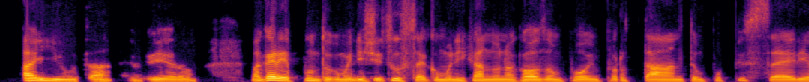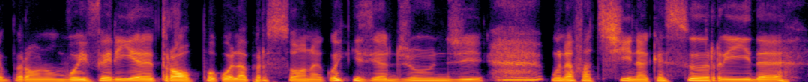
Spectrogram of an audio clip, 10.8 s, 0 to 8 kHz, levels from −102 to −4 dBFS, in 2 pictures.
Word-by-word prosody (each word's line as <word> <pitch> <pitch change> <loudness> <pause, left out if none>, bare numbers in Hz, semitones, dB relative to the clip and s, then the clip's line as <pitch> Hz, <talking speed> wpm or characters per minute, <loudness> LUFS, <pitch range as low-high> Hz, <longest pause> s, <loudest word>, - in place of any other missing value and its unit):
Aiuta, 140 -5 +4
è 145 - -11
vero. 135 -1 -1 0.4
Magari 160 +3 +7
appunto, 150 -1 0
come 135 +1 -1
dici 145 +2 +1
tu, 165 - +2
stai 130 -2 -3
comunicando 140 +1 0
una 130 -1 -1
cosa 140 0 +3
un 130 - -3
po' 130 +1 -2
importante, 135 -1 -2
un 125 - -6
po' 150 - -10
più 160 - -12
seria, 135 -4 -3
però 135 +3 -3
non 125 +2 -5
vuoi 150 +1 +3
ferire 150 -2 +3
troppo 140 -4 +3
quella 130 -2 +1
persona, 140 -4 -4
quindi 175 +2 0
se 145 +1 -3
aggiungi 140 0 -2 0.4
una 150 - +2
faccina 150 -1 -2
che 145 +3 -2
sorride 140 -6 0
140 Hz, 185 wpm, -22 LUFS, 130-150 Hz, 0.4 s, Magari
